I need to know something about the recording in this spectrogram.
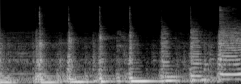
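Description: Electric guitar, a Fender '68 reissue Stratocaster through a Blackstar HT Club 40 amp, playing a quick run of about nine short, clipped single notes on the low strings. Each note is damped by the picking hand's palm just after it is picked, the muted, staccato technique being taught for the lick.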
